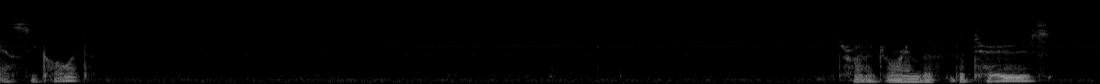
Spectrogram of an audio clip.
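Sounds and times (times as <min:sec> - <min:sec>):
high-pitched hum: 0:00.0 - 0:11.0.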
